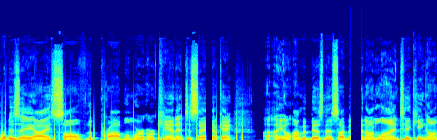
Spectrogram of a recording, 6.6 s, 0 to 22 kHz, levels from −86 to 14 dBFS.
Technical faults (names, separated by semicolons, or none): train of clicks; Bluetooth stall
